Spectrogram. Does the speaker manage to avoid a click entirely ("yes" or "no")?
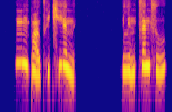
yes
